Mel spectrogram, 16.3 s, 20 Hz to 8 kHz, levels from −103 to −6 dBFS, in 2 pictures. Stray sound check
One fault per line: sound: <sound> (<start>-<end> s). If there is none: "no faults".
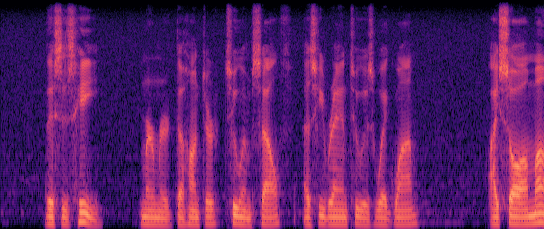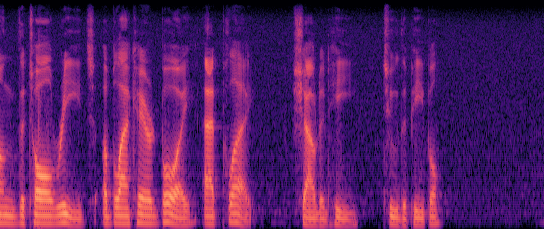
no faults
